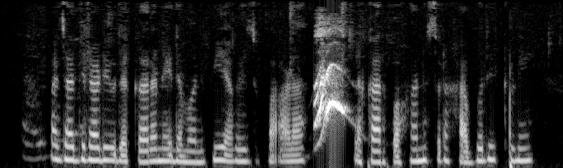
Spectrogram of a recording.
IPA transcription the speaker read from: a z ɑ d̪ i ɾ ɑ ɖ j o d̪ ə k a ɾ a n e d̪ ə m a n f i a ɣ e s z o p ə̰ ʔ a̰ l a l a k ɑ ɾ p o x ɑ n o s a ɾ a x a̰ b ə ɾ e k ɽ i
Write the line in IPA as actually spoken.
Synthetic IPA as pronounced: a z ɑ d̪ i ɾ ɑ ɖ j o d̪ ə k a ɾ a n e d̪ ə m a n f i a ɣ e z o p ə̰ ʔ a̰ ɽ a l a k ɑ ɾ p o h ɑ n o s a ɾ a x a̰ b ə ɾ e k ɽ i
